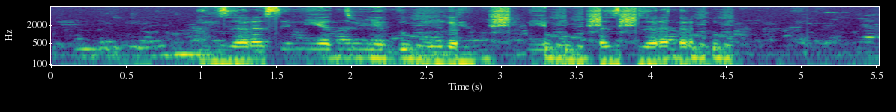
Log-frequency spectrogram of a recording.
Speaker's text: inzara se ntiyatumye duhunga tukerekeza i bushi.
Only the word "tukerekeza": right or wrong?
wrong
